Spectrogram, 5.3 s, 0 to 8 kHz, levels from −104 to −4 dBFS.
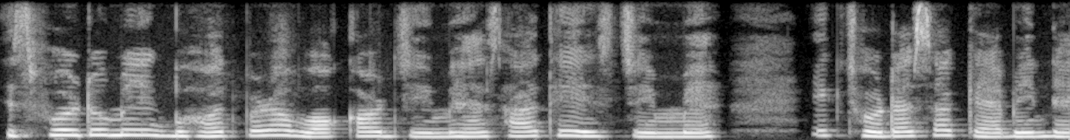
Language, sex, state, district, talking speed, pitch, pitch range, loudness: Hindi, female, Jharkhand, Palamu, 215 wpm, 250 Hz, 230-285 Hz, -15 LUFS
